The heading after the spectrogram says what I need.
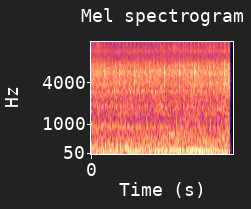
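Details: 2013 Mahindra Scorpio mHawk diesel after a full engine overhaul done for heavy blow-by (back compression); oil fumes gone afterwards. Steady, even idle clatter with a firm low rumble and no uneven beat: healthy post-rebuild idle.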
